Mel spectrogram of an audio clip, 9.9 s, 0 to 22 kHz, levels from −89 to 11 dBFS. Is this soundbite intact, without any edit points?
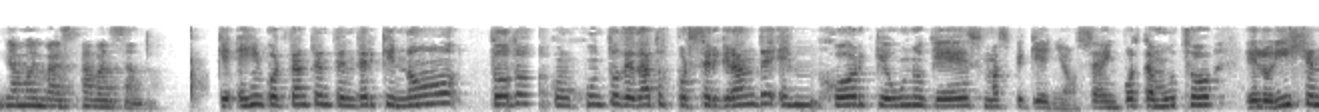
no; 1 cut; at 1.6 s

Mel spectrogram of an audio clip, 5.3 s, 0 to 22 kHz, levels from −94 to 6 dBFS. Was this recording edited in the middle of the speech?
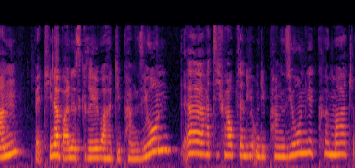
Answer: no; 0 cuts

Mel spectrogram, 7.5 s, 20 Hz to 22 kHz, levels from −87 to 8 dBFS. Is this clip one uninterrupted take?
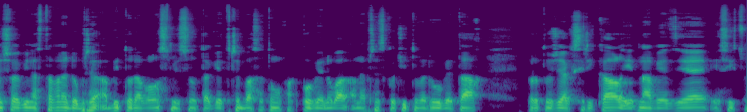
yes; 0 cuts

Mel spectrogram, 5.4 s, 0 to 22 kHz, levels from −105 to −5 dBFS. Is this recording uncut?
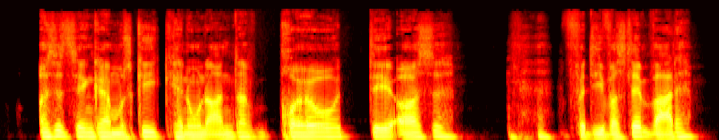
no; 2 cuts; at 2.1 s, 4.2 s

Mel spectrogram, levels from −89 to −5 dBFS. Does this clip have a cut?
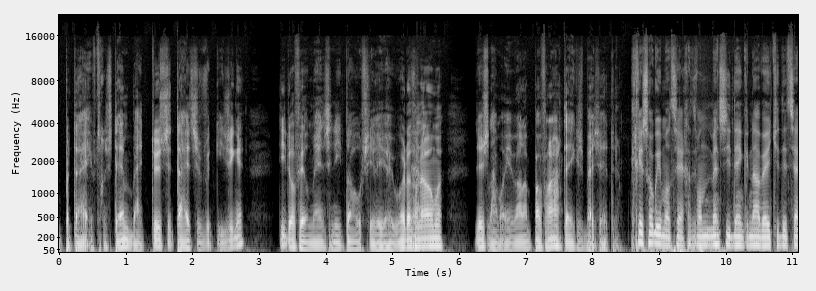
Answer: yes; 5 cuts; at 1.1 s, 4.3 s, 6.4 s, 8.6 s, 9.5 s

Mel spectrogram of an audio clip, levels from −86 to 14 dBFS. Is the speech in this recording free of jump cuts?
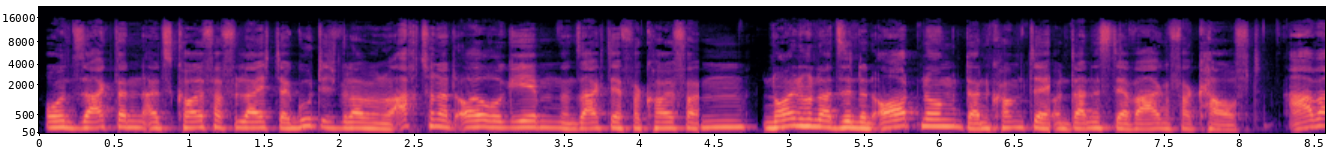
no; 2 cuts; at 4.4 s, 6.7 s

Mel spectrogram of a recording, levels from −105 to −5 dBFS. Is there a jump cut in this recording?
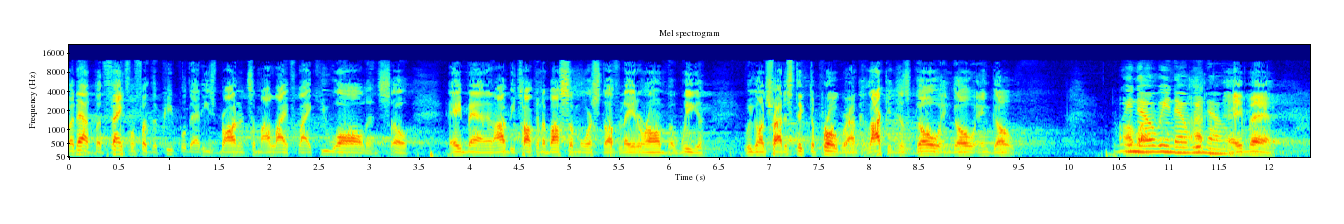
no; 0 cuts

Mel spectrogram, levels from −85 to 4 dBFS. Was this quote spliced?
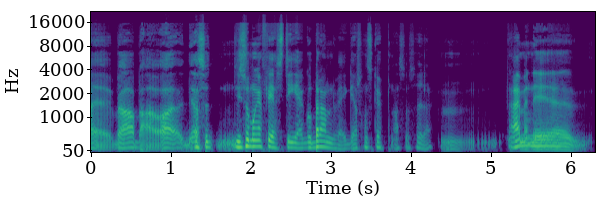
yes; 1 cut; at 4.3 s

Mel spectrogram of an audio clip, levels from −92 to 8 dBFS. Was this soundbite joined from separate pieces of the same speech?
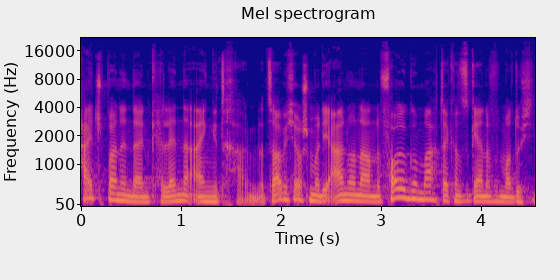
no; 0 cuts

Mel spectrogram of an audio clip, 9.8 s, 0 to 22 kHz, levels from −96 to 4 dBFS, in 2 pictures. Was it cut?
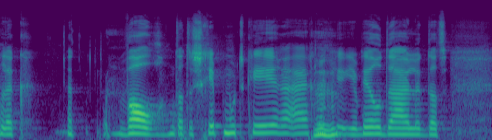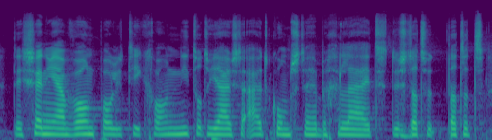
yes; 1 cut; at 3.6 s

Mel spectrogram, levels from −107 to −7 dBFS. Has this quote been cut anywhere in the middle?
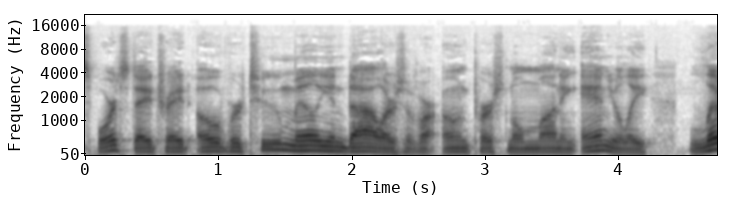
no; 0 cuts

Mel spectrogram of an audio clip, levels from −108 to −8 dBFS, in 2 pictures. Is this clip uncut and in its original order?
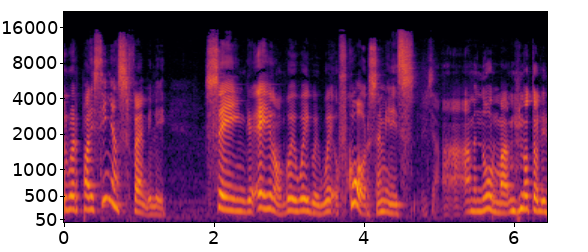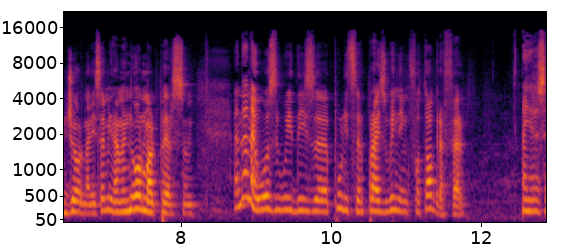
yes; 0 cuts

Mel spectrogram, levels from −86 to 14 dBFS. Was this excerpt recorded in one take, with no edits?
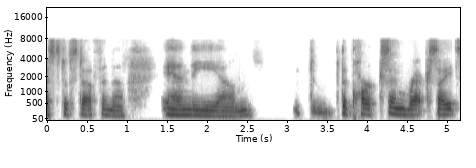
yes; 0 cuts

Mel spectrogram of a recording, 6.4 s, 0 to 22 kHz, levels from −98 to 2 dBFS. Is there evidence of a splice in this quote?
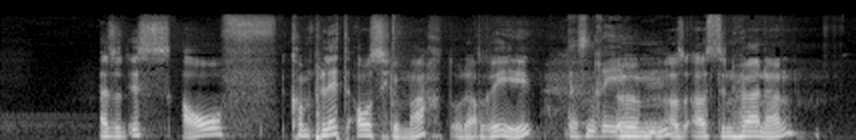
yes; 5 cuts; at 0.9 s, 1.3 s, 2.1 s, 2.9 s, 3.6 s

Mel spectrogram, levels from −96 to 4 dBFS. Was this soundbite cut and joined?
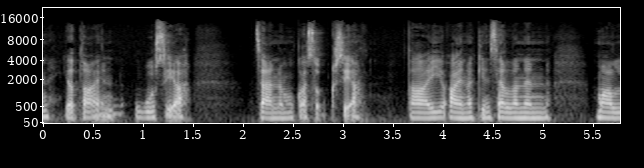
no; 0 cuts

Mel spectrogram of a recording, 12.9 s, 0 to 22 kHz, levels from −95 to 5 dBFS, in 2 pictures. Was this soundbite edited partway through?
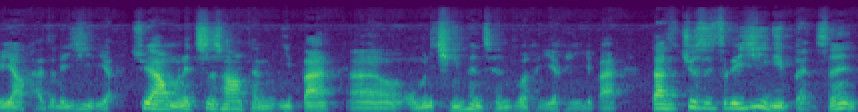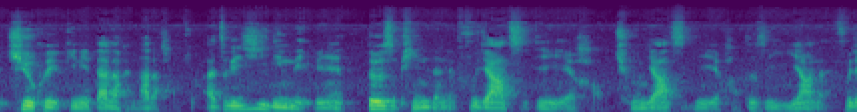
yes; 3 cuts; at 0.9 s, 2.6 s, 9.1 s

